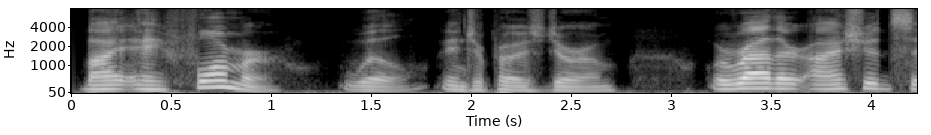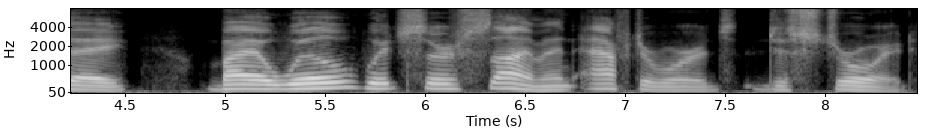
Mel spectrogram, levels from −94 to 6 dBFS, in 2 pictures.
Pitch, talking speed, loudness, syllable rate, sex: 150 Hz, 135 wpm, -19 LUFS, 4.0 syllables/s, male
